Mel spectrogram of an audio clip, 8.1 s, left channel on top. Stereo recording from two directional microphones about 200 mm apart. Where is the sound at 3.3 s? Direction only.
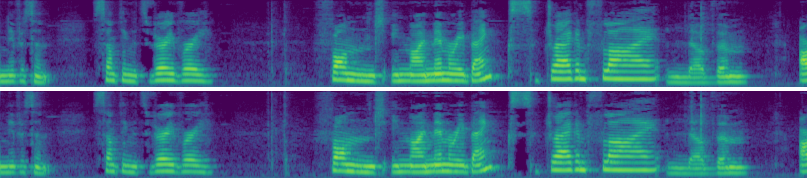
40° left (ahead or behind).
